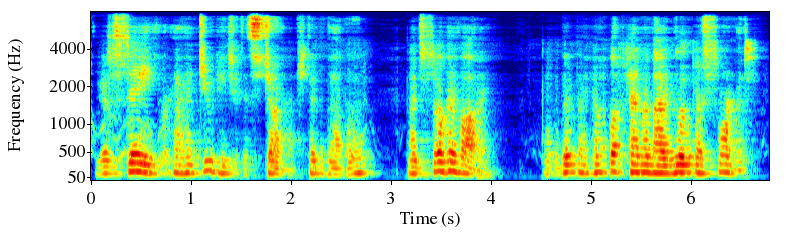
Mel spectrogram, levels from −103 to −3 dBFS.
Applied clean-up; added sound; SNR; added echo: neural mask model DeepFilterNet 3.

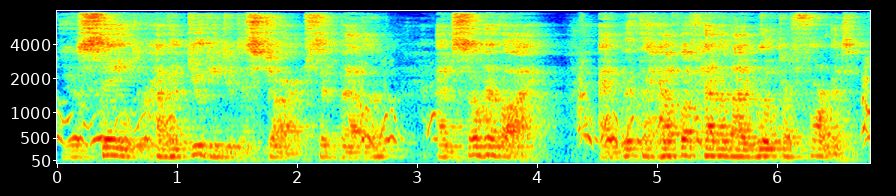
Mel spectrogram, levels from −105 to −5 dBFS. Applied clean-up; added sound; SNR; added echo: none; Bark; 10 dB; reverberation time 0.6 s.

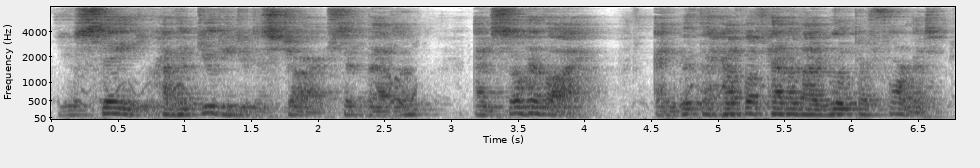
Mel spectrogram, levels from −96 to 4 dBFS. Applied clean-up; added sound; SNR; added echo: neural separator model SepFormer DNS4.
